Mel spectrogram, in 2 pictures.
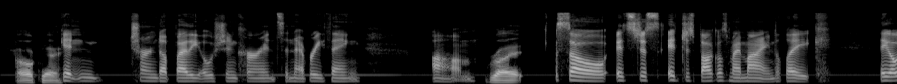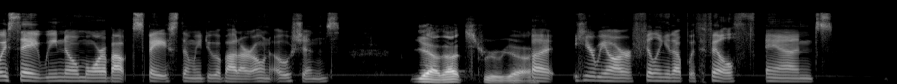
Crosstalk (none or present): none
